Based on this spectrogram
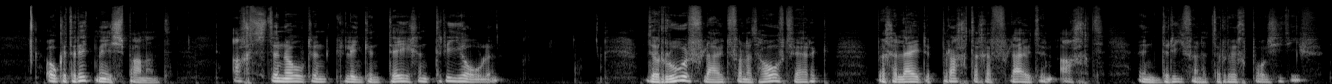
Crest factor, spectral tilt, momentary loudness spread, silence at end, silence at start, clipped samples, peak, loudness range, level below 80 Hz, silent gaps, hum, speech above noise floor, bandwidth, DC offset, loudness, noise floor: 22 dB; -6 dB/octave; 13 LU; 0.2 s; 0.3 s; under 0.1%; -2 dBFS; 4 LU; -54 dBFS; none; none; 41 dB; 16.5 kHz; under 0.1%; -24 LUFS; -64 dBFS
